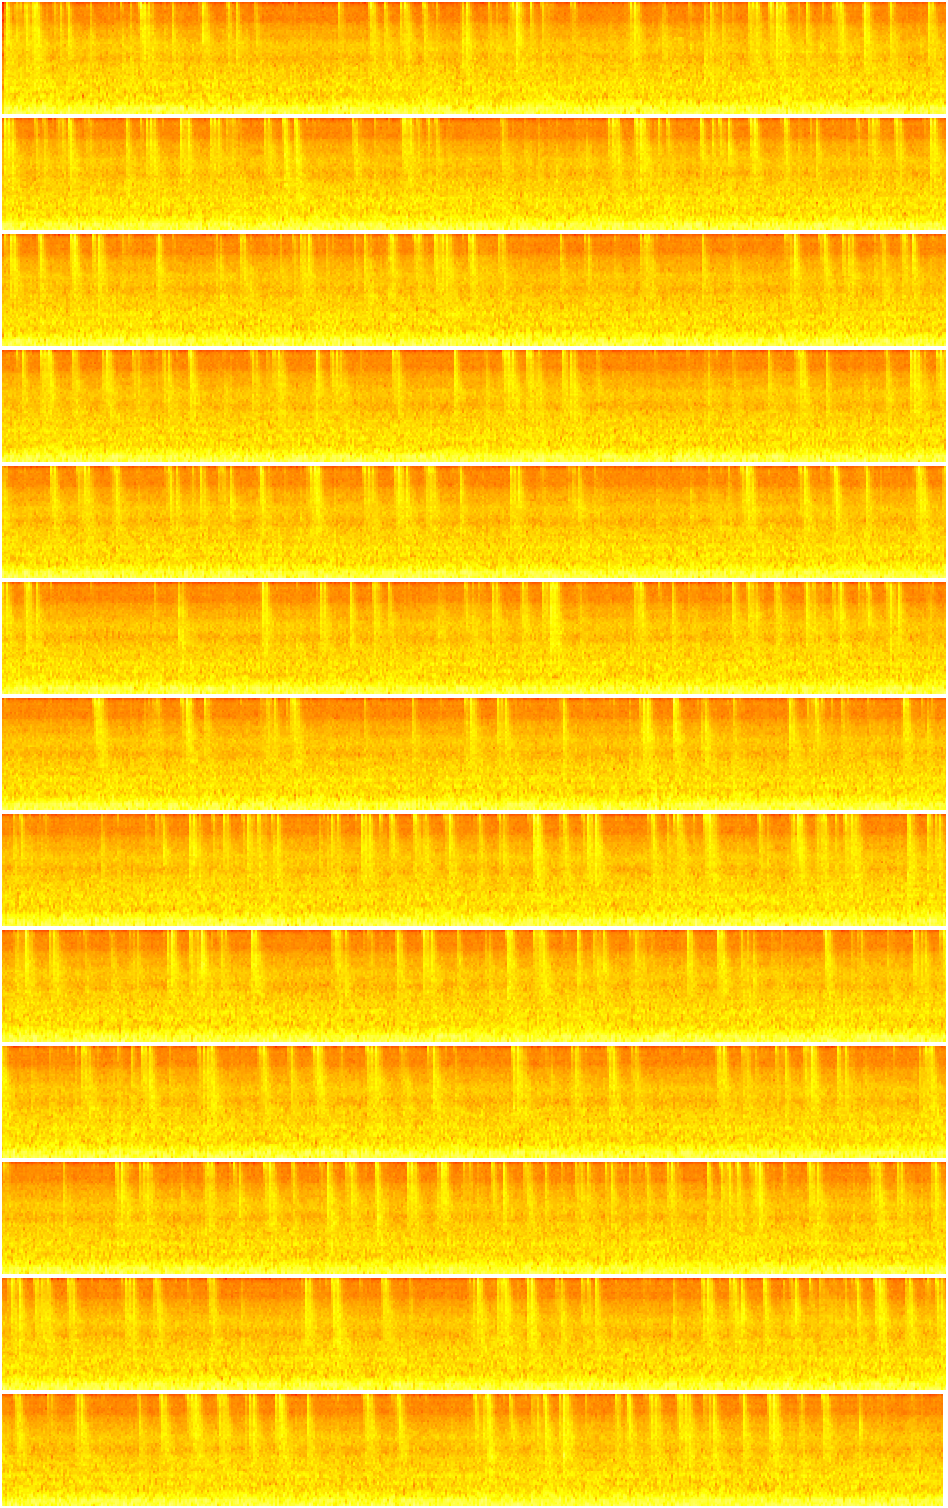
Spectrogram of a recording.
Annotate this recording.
vent heavy ventilation metal rattle closeup
rattle, closeup, ventilation, metal, vent, heavy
